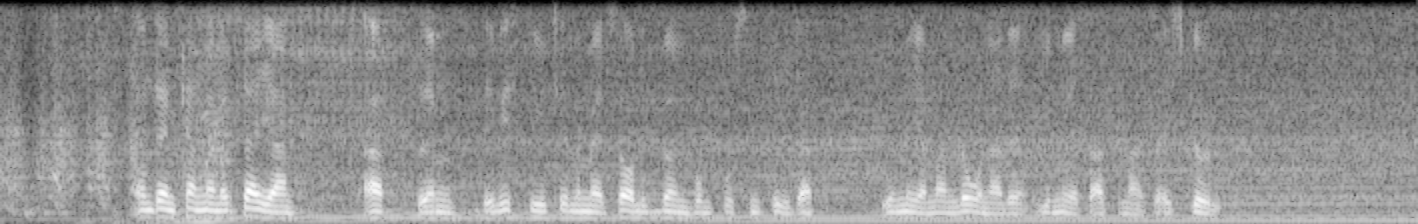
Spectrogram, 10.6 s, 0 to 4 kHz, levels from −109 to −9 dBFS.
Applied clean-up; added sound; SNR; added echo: none; Idling / Engine starting; 11 dB; none.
